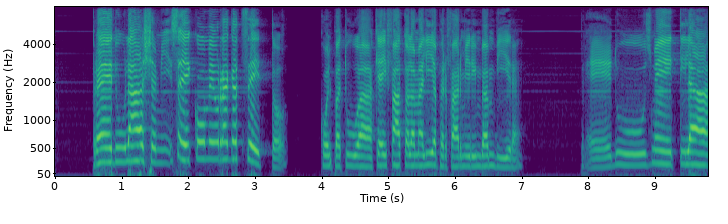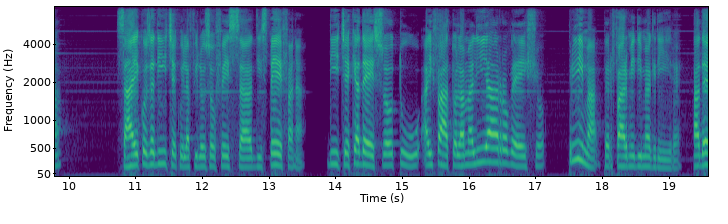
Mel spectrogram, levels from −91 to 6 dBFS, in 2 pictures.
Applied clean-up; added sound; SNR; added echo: neural separator model SepFormer DNS4.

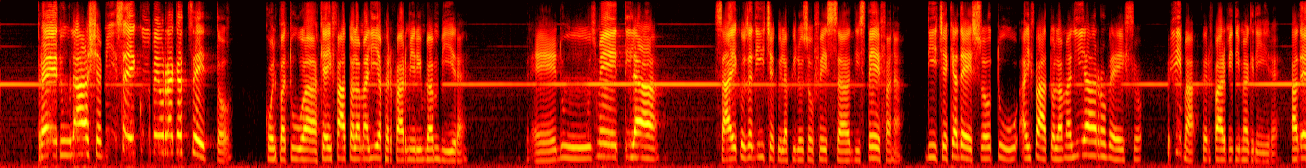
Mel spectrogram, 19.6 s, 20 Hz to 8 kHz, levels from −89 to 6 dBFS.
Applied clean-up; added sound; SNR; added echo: neural diffusion model UNIVERSE++.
